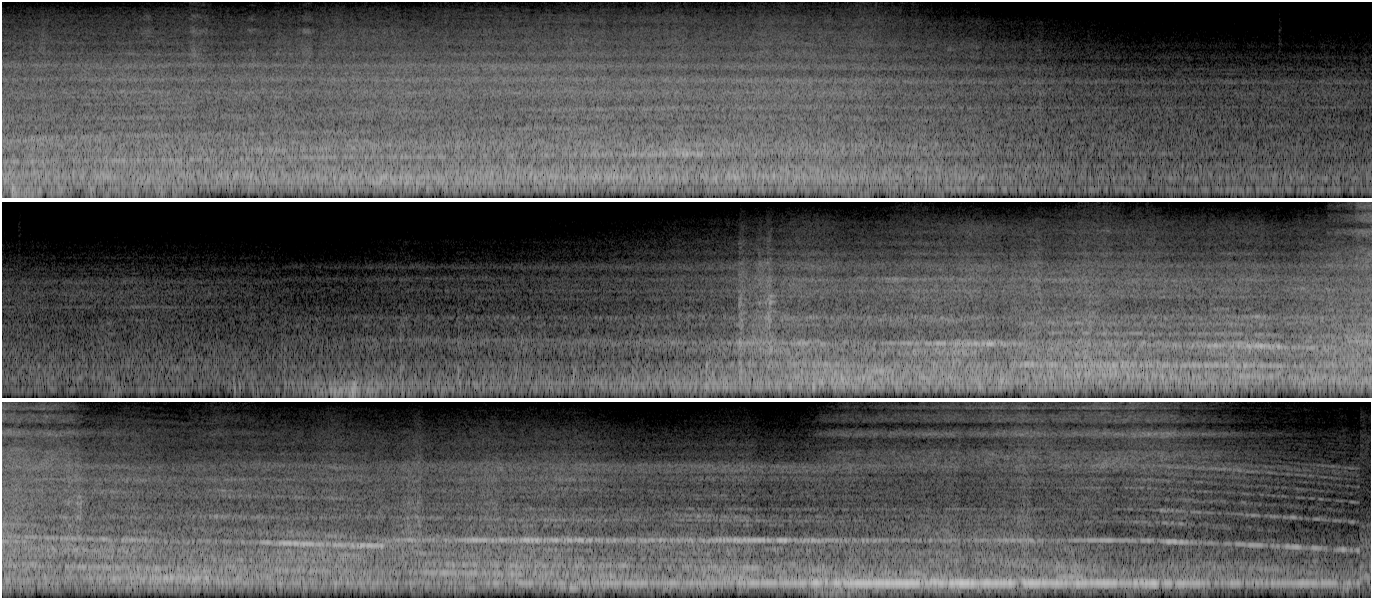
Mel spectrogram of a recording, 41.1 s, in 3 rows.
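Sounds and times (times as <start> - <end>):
electric train running whine: 16.5 - 41.0.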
